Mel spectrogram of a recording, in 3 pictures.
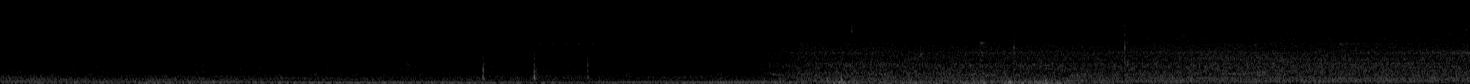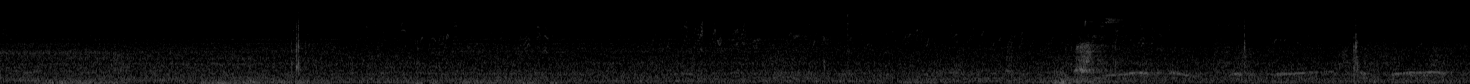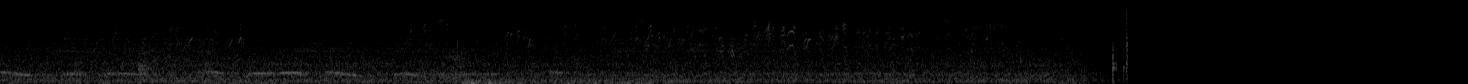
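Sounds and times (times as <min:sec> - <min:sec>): bird cooing: 0:24.8 - 0:36.0.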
